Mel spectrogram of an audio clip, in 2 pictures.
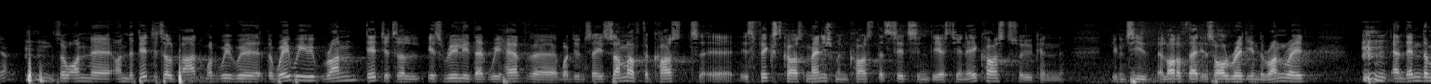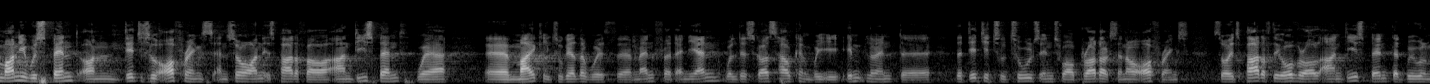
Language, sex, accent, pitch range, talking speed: English, male, Danish, 120-140 Hz, 235 wpm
